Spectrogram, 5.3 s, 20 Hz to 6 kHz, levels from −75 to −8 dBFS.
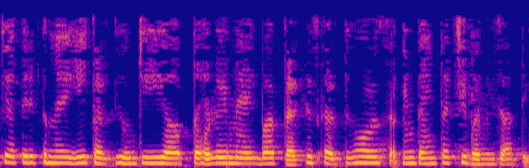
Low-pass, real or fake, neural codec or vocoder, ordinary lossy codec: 5.4 kHz; fake; codec, 44.1 kHz, 2.6 kbps, DAC; MP3, 24 kbps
